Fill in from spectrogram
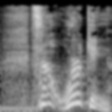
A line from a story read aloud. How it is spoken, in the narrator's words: Lauren groaned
